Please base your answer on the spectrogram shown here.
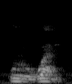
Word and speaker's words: Uruguay: Uruguay. Yo ya les expliqué que la Y al final suena como I latina, entonces vamos a separarla por sílabas.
